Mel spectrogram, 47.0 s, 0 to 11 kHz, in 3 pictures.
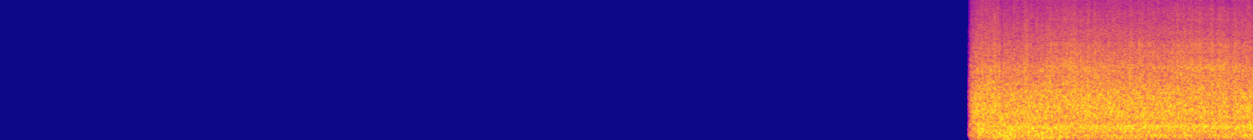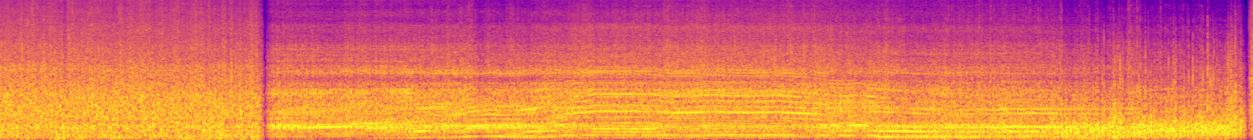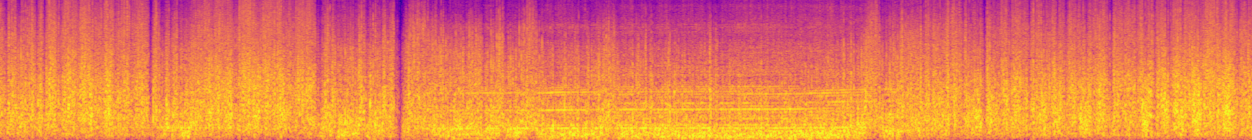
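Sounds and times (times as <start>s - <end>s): outboard motor running hard: 12.1s - 46.9s
wind buffeting microphone: 12.1s - 46.9s.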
